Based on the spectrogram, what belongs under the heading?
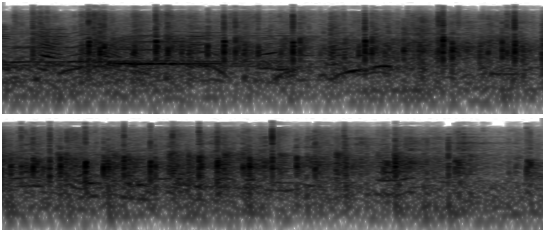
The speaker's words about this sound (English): Maybe if you give a round of applause for our two golf professionals we've got here. Both playing TaylorMade this evening, we have Dustin Johnson of the United States.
